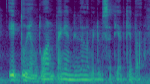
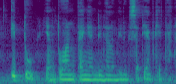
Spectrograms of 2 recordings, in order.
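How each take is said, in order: The two takes are said the same way.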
